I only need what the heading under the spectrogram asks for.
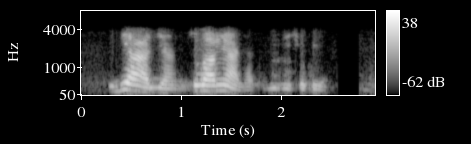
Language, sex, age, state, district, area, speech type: Urdu, male, 45-60, Telangana, Hyderabad, urban, conversation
